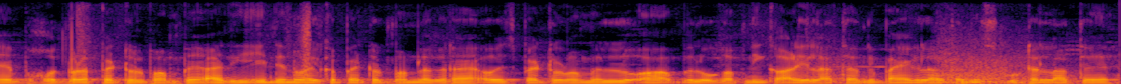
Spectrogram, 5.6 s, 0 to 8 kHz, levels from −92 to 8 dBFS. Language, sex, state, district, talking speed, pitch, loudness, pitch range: Hindi, male, Chhattisgarh, Raipur, 350 wpm, 110 Hz, -18 LUFS, 105-110 Hz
